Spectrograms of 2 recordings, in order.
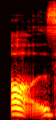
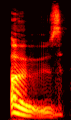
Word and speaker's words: Oz: own country he sneered it is not oz as you say it but ohs the zone of os to be more correct and if os is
